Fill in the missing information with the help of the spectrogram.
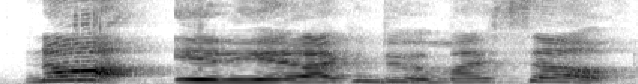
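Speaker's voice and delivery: put-on loud, cocky kid brush-off; bratty loud retort. Michael brushing off Tommy's offer, loud and cocky. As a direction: blurt it out like a spoiled brat.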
